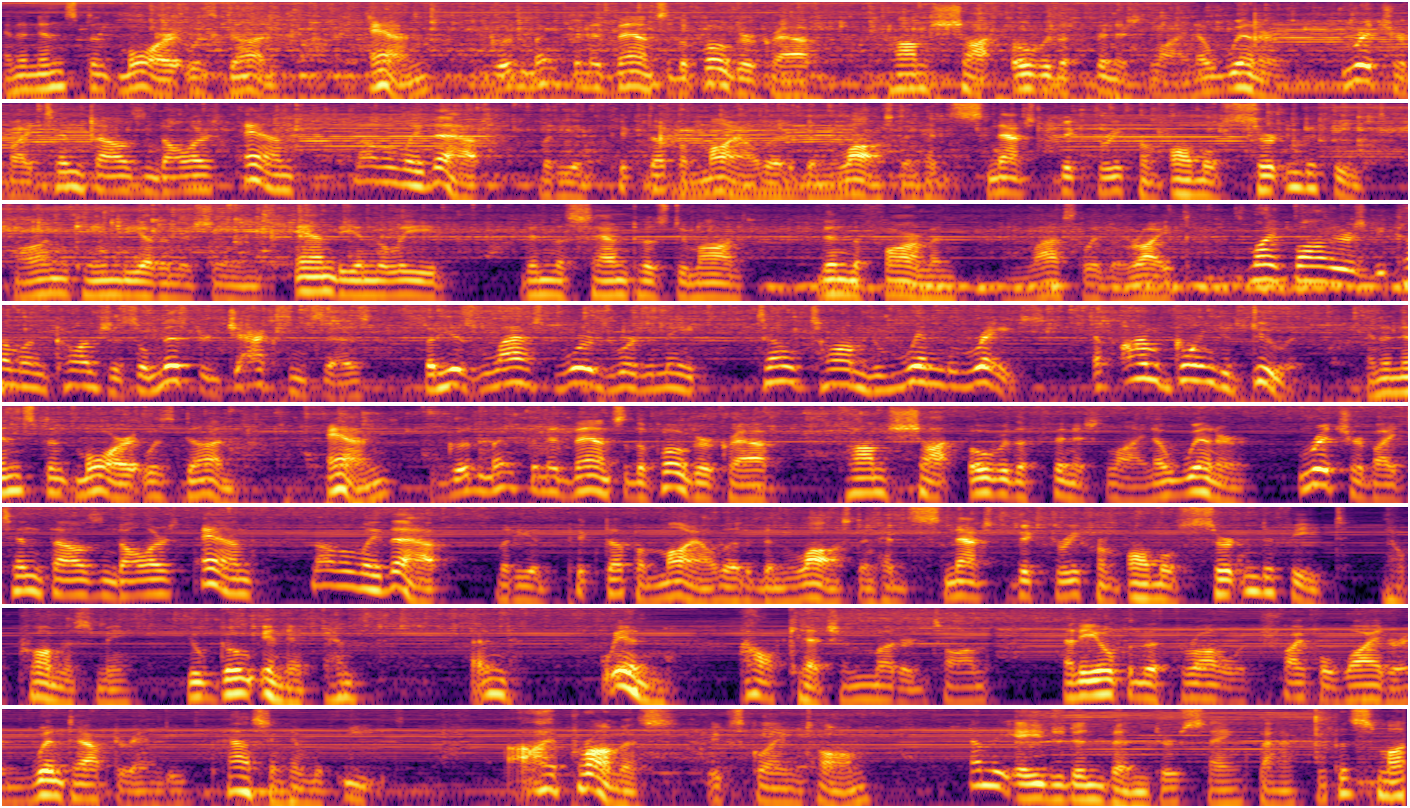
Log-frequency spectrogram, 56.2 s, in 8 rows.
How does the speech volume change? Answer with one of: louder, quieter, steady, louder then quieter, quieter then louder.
steady.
